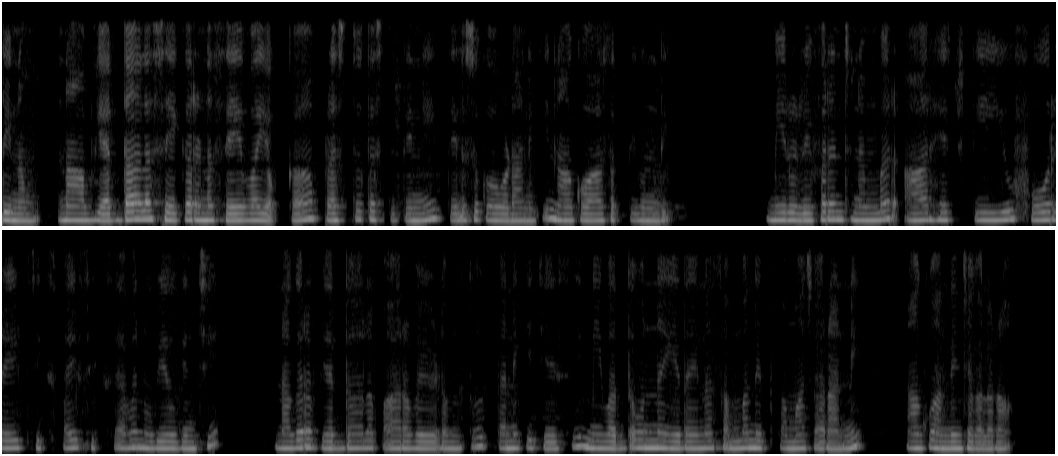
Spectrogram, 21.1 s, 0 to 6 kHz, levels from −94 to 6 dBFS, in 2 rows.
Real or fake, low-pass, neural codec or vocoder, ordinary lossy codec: real; 5.4 kHz; none; MP3, 48 kbps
